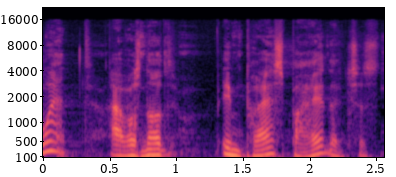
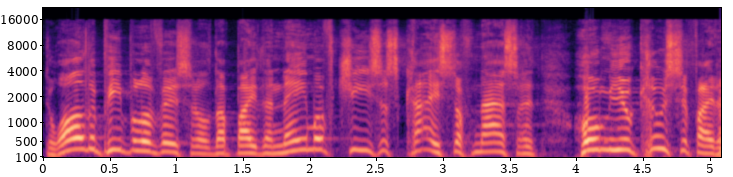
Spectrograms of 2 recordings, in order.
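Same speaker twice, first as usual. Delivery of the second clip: Peter's bold proclamation; 7 semitones higher, 10 dB louder than usual. Acted. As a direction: declare it boldly to the whole crowd. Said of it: "He said".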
